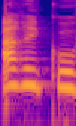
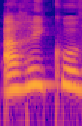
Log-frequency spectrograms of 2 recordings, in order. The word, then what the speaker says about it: haricots: Now the H of haricots verts is le H aspiré. Therefore, we do not pronounce the liaison between des and haricots verts. We don't say des haricots, we say des haricots.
